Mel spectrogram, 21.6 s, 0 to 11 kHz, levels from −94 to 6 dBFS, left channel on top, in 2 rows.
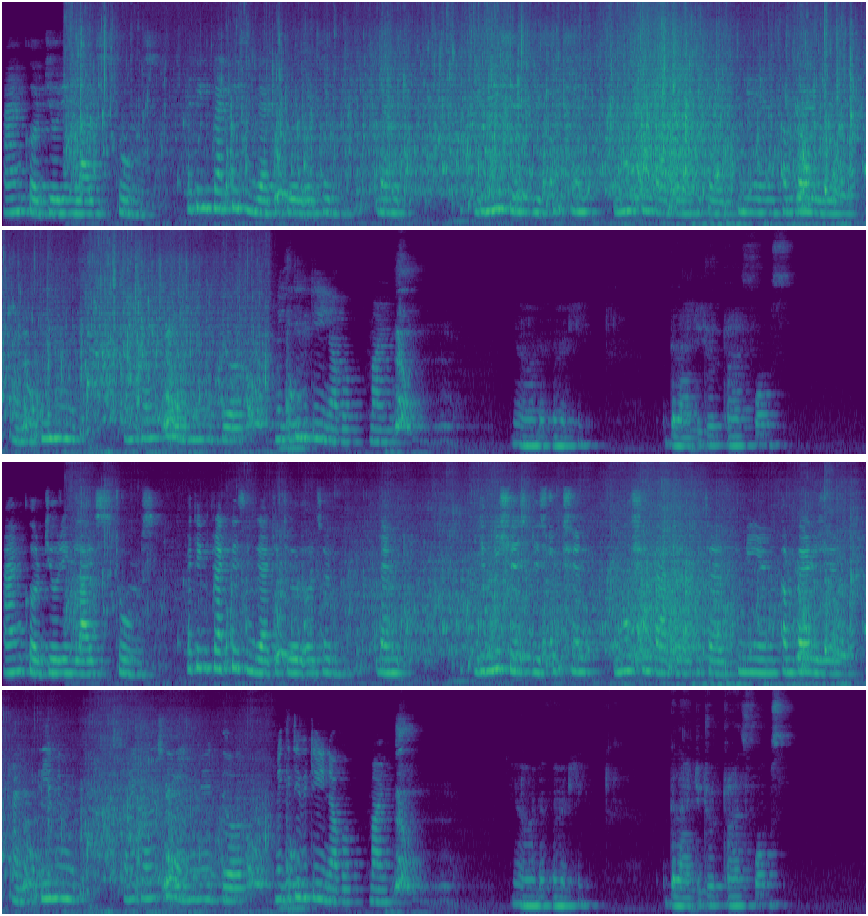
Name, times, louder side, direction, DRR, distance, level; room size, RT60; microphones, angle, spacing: voice 1, 0.0-1.9 2.3-4.2 4.7-5.0 5.9-7.3 7.6-10.5 10.9-11.7 12.3-13.8 14.2-15.9, right 2 dB, 85° right, 4 dB, 4.3 m, -36 dB
sound 1, 0.8-14.2, left 5 dB, 75° left, 2.9 m, -39 dB
sound 2, 3.4-3.7 6.3-7.4 7.7-10.7 11.0-12.3 12.6-14.7 15.6-16.4, left 1 dB, 25° left, 1.9 m, -41 dB
voice 2, 17.2-18.1 19.1-20.6, right 2 dB, 65° right, 1 dB, 3.0 m, -41 dB
28.5 x 13.0 x 3.7 m, 0.36 s
head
